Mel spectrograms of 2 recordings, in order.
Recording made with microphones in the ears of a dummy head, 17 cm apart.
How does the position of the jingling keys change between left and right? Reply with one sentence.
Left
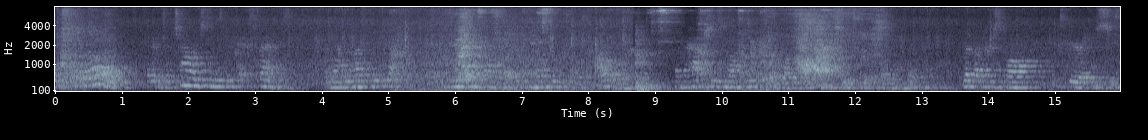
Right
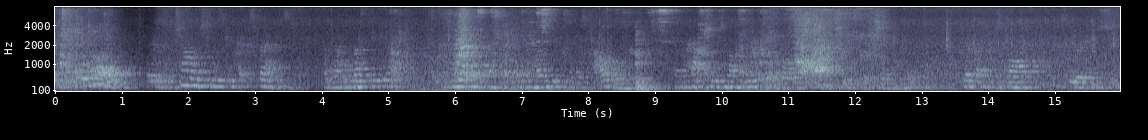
You can hear the jingling keys go right and come back.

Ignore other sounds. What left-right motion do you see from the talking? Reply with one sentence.
In this clip you hear the talking go right and come back.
